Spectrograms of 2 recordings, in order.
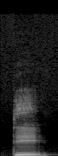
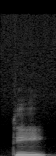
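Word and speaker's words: تِ: हल्की थी त या ते त ती तू ते जो कहा वह उर्दू का ते कहा मगर अगर उसके नीचे जेर लगाकर मैं ते कहूंगा तो यह प्रोनंसिएशन गलत है ती है प्रोनंसिएशन और इसमें जबान आपने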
